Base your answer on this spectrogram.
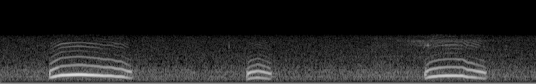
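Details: Held domestic cat making whining sounds, a little annoyed but not resisting: an arched, falling whine, a brief squeaky chirp, then another arched cry, each with rich harmonics over near silence.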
